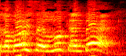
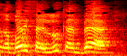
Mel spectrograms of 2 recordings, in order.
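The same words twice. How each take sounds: First: Higher, louder calling to the rabbi; retold call. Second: Said in the usual way. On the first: Man calling to the rabbi that he's back, raised call. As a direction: call out look I'm back. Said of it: "And he said". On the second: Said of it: "when he said".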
